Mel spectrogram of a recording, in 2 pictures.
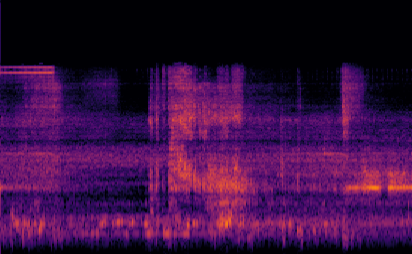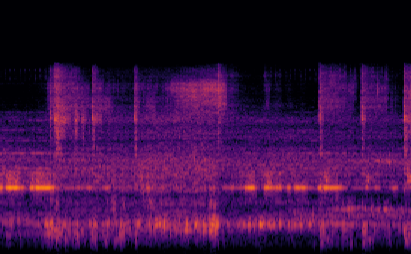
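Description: Movie trailer soundtrack played back over speakers: dramatic music with sudden explosion hits.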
